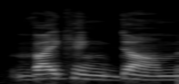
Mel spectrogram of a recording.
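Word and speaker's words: Vikingdom: is real and it's called vy kingdom viking dumb is an equally good pronunciation it was directed by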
